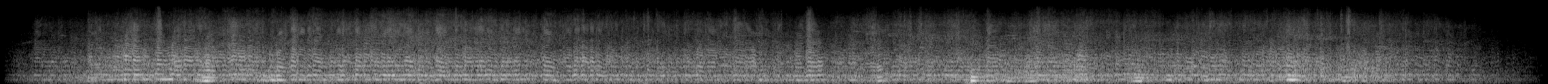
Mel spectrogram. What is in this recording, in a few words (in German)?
fliege; was summt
